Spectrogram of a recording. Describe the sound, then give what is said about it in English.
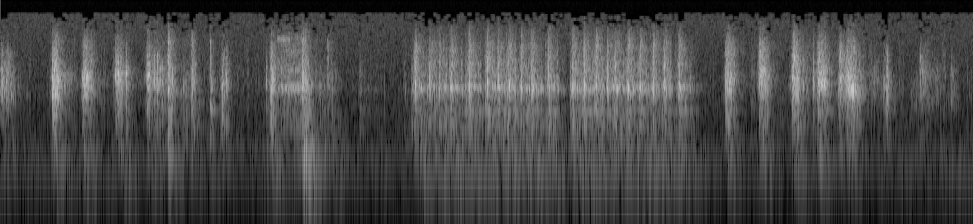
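Rapid, sharp mechanical clacks of typing on a manual typewriter, loud, with bursts of keystrokes, a dense flurry in the middle, and brief pauses between runs, as the typewriter is tested against a forged letter in a police forgery division. No voices. “No, this isn't the typewriter we're looking for.”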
